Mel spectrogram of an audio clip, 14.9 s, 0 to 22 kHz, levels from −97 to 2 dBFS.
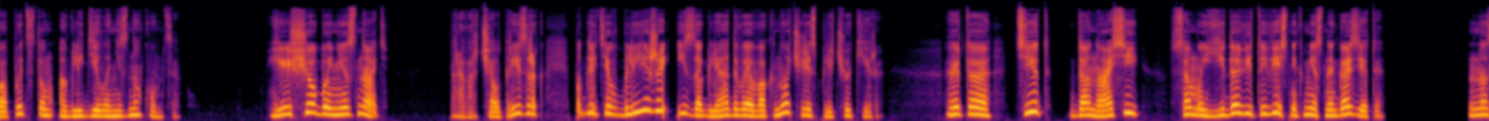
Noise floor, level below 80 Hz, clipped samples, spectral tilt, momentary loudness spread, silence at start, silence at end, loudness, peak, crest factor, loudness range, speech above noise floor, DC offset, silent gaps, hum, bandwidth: -79 dBFS; -68 dBFS; under 0.1%; -6 dB/octave; 13 LU; 0 s; 0 s; -17 LUFS; -2 dBFS; 14 dB; 3 LU; 63 dB; under 0.1%; 13.86-14.66 s; none; 17 kHz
